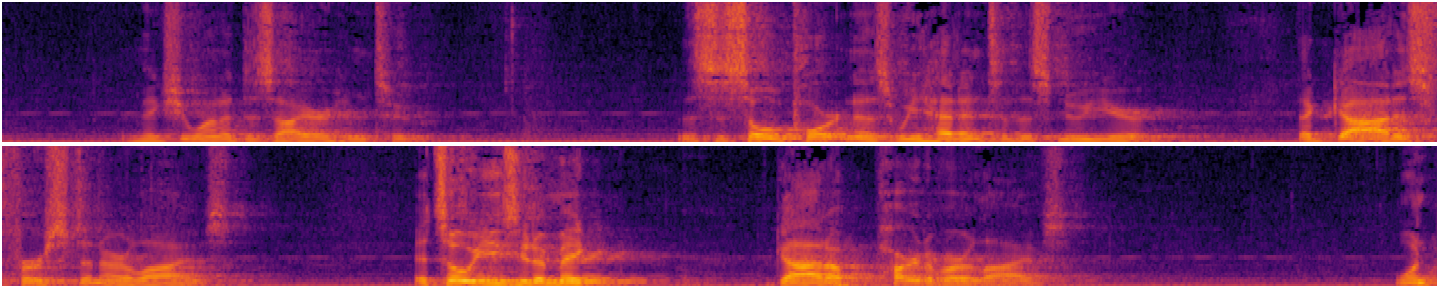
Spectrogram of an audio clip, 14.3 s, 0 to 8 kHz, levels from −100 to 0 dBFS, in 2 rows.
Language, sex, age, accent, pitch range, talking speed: English, male, 50-69, American, 115-130 Hz, 155 wpm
